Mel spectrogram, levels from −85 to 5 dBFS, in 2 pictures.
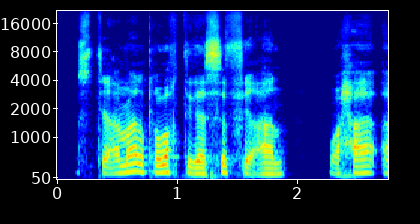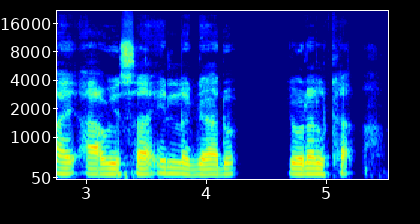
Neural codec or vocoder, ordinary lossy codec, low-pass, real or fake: vocoder, 44.1 kHz, 128 mel bands, Pupu-Vocoder; none; none; fake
